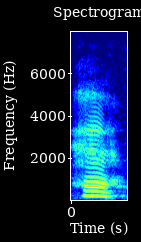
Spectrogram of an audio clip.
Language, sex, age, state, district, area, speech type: Punjabi, female, 18-30, Punjab, Fazilka, rural, read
